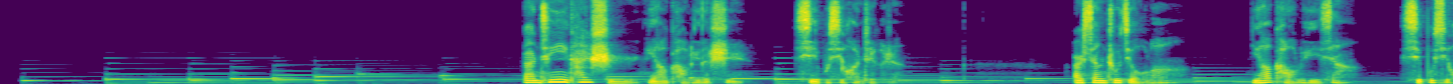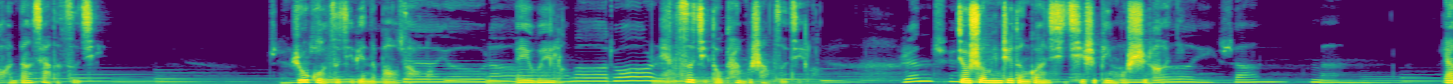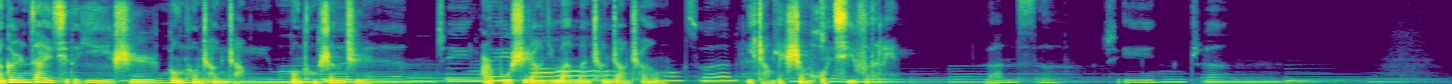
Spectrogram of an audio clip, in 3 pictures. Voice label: 电台小试音

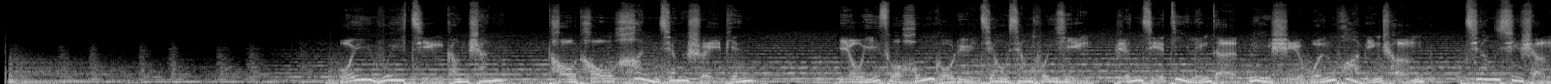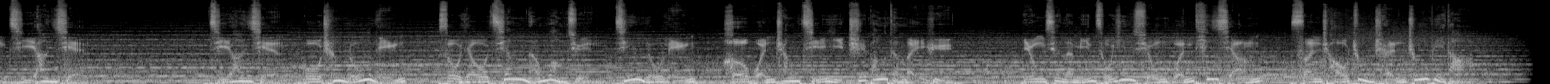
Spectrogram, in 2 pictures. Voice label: 专题娓娓道来

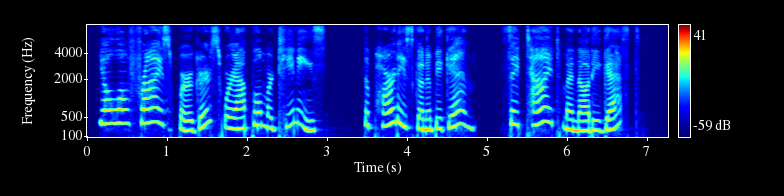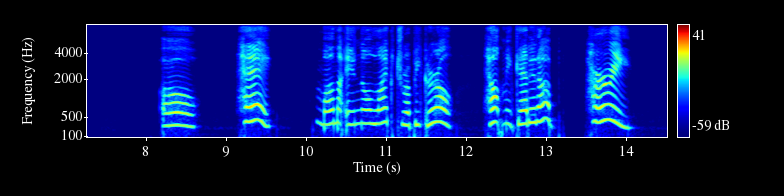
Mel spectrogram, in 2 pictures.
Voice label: 美式女英文游戏

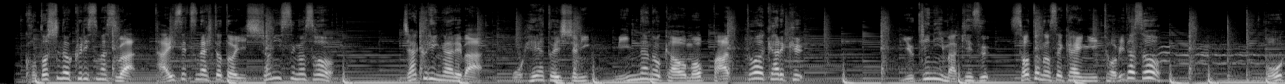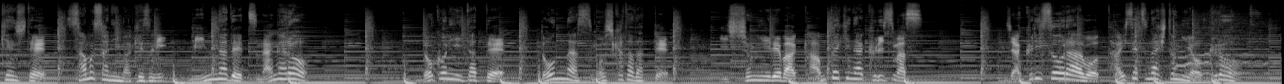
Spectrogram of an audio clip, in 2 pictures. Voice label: 日语 男声 老师; 日语男声号老师

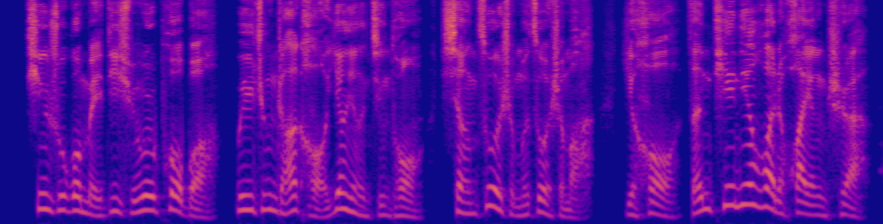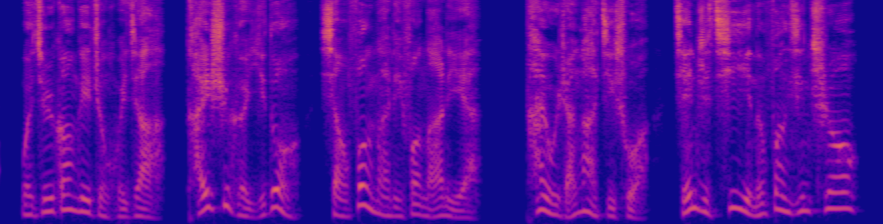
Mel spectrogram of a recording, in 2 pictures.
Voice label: 广告 男; 美的

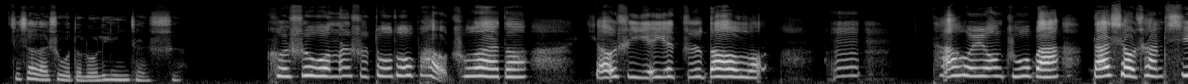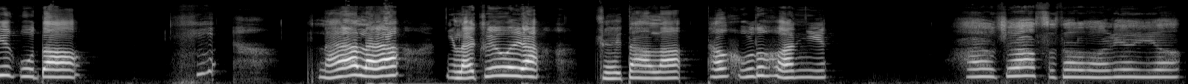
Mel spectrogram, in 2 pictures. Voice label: 简单萝莉音

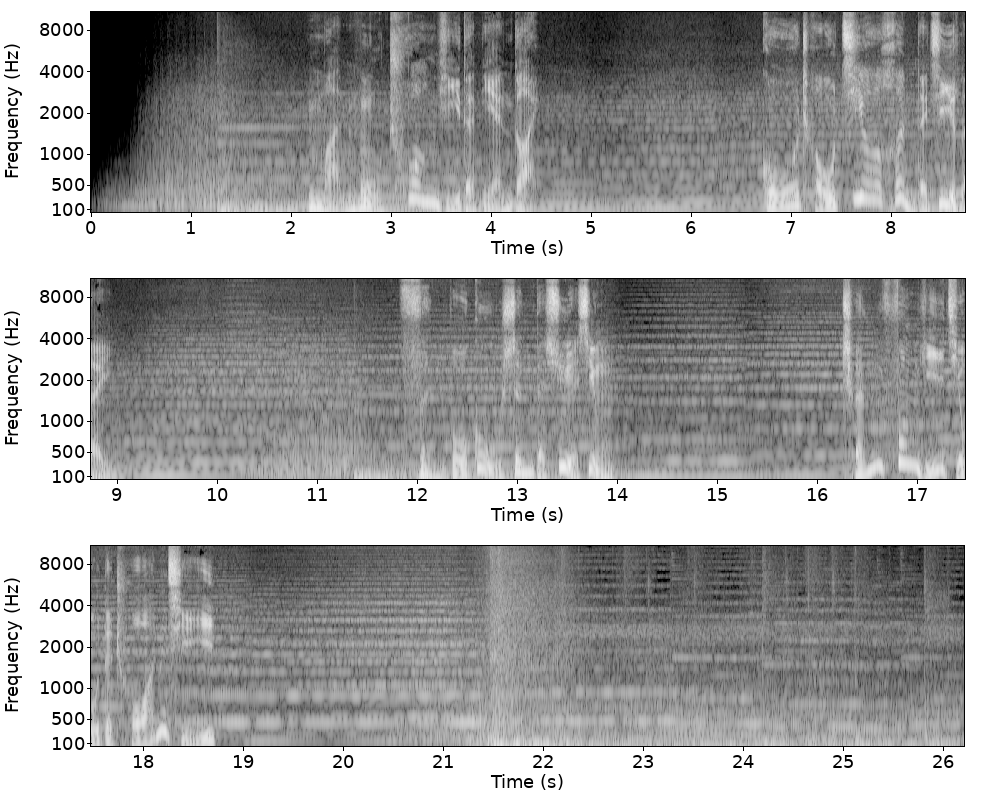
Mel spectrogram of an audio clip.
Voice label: 预告片; 湘西老屋

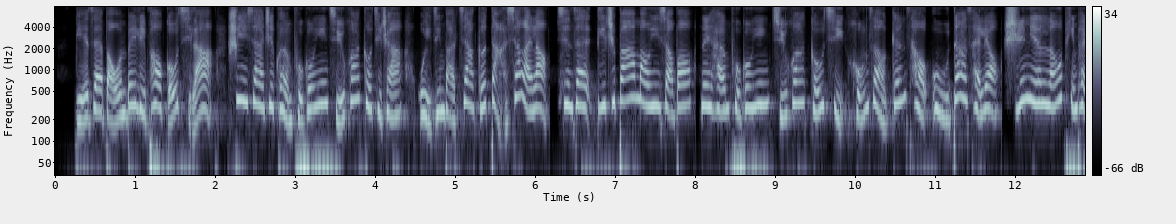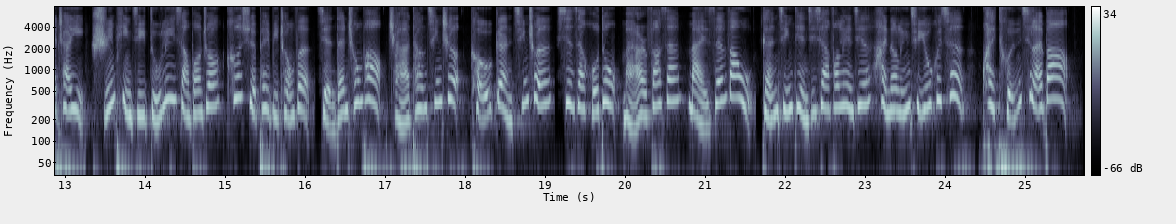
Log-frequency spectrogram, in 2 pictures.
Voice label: 广告风格可爱

